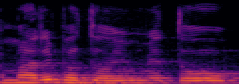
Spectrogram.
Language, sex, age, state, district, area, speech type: Hindi, female, 45-60, Uttar Pradesh, Bhadohi, rural, spontaneous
